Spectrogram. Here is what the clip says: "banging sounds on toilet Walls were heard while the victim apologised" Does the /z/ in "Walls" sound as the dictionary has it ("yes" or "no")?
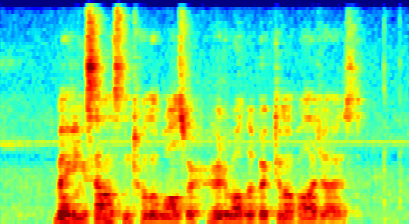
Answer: yes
